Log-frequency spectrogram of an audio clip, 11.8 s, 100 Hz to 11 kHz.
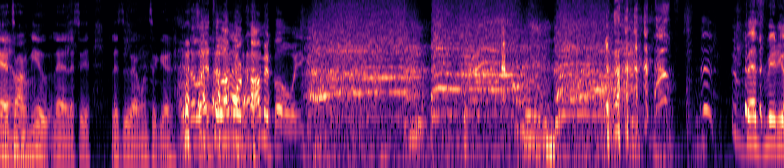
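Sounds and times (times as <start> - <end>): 
speech: 0.0 - 5.4, 11.2 - 11.7
laughter: 2.6 - 4.2, 6.6 - 11.7
man screaming in a recorded video: 4.5 - 9.5
crowd noise: 4.5 - 9.9.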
